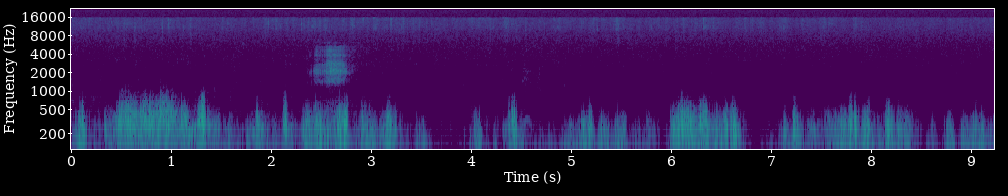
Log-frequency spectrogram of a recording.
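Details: Adélie penguins on the sea ice at Cape Hallett give harsh, low, throaty braying calls in rapid stuttering bursts, several birds overlapping, with a brief higher hiss early on.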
